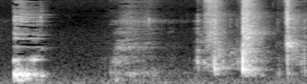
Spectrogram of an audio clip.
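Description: A short burp right at the start, followed by a few quieter clicks and smacks.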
